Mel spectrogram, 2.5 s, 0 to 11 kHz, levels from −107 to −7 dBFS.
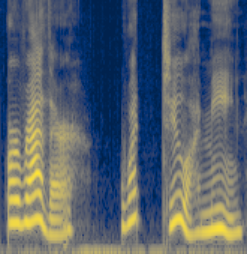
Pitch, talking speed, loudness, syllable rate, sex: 240 Hz, 145 wpm, -17 LUFS, 3.7 syllables/s, female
